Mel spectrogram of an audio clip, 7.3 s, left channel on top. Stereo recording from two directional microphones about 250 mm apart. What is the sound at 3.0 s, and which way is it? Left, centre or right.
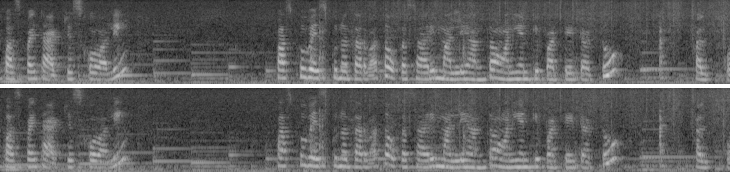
A woman's voice, centre.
